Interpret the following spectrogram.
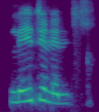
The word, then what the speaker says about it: lieutenant: Lieutenant. লেফটেন্যান্ট কেন বলতেছো তুমি? সে এখানে তো এফ নেই তার জন্য একবারে বলা মানে মুখস্থ করার জন্য বললাম।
